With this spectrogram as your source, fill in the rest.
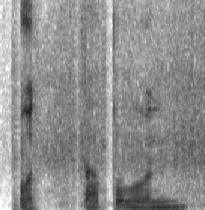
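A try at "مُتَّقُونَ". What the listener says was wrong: Iya, jangan dimatikan harokatnya. Harokatnya jangan dimatikan, dihidupkan semuanya. Kayak tadi muslimuna, ini kan nggak ada yang dimatikan, bukan muslimun. Ya walaupun nggak salah cara bacanya, cuman dihidupkan aja semuanya biar kelihatan gitu ya.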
